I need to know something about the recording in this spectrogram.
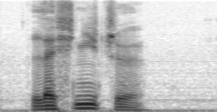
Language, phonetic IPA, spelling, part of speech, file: Polish, [lɛɕˈɲit͡ʃɨ], leśniczy, noun / adjective, Pl-leśniczy.ogg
